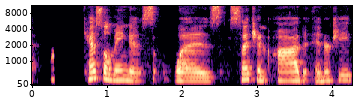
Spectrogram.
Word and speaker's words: Menzies: But because it's spelled Menzies, Yeah. but it's Mingus, Castle Mingus.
